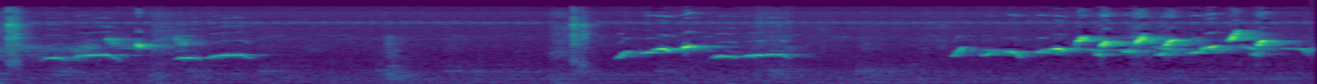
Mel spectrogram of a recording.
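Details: White-rumped shama song for attracting birds: clear whistled couplets, a pause, looping rising phrases, then a fast jumble of sweeping high notes, with a faint steady background tone.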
